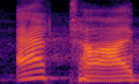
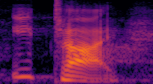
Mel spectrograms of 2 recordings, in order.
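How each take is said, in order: First: The name is said the usual English way. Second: The name is said the Israeli way. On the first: This is how it is said here. "We pronounce it Attai" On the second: This is how it is said in Israel. "over in Israel it's Ittai"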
